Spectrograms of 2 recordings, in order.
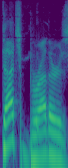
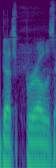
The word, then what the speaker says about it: Dutch Bros: Super Mario Brothers is pron it should be pronounced Brothers but Dutch Brothers sounds worse than Dutch Bros anyway and they spell it Bros bros it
